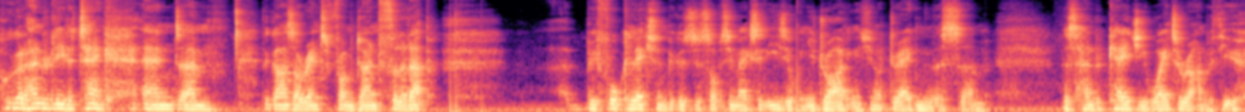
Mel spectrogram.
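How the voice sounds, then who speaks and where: A man's voice: fairly low pitch, little pitch movement, moderate pace, a little hiss or hum. Chatty South African man vlogging. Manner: chatty, joking, self-deprecating. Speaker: travel vlogger. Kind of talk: casual vlog chat. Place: motorhome camp beside a racetrack, outdoors.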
